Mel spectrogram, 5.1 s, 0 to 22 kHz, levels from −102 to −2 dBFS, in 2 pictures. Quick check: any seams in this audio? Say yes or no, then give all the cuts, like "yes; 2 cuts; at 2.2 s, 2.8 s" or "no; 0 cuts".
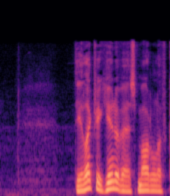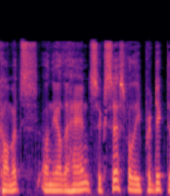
yes; 1 cut; at 1.4 s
